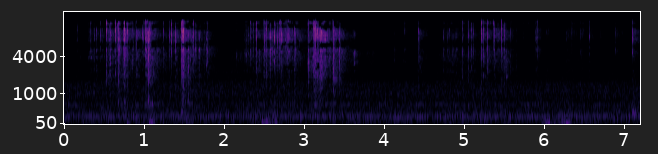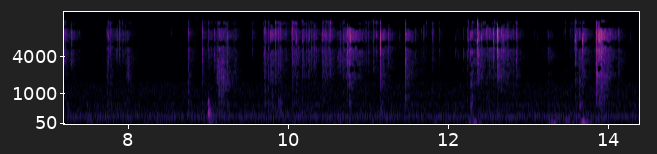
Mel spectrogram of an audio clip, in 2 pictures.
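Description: A solid green rectangular bar of soap with a cross-hatched surface is held in the hand and scraped and carved with a utility knife blade, breaking off flakes. Short bursts of crisp, bright scraping and crackling come in irregular clusters, separated by quiet pauses over a faint steady low hum.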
